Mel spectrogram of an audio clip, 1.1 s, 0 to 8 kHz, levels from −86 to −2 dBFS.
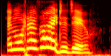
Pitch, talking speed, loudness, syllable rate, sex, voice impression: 315 Hz, 325 wpm, -15 LUFS, 7.9 syllables/s, female, feminine, slightly adult-like, tensed, cute, unique, slightly sweet, slightly lively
